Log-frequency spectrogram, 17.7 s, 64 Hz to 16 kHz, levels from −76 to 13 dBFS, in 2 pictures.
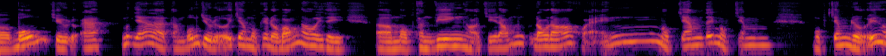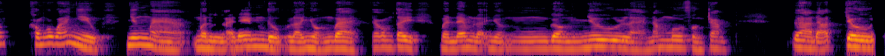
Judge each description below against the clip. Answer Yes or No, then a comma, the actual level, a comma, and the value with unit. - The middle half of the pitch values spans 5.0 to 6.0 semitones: Yes, average, 5.3 semitones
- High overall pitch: No, medium, 155 Hz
